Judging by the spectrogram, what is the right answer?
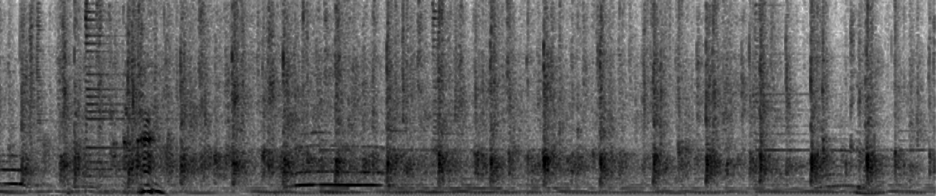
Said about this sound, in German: Und ich lade euch ein, euch drei jetzt auf die Bühne zu kommen. Und echt, vielleicht gleich mal einen Applaus dafür, dass ihr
